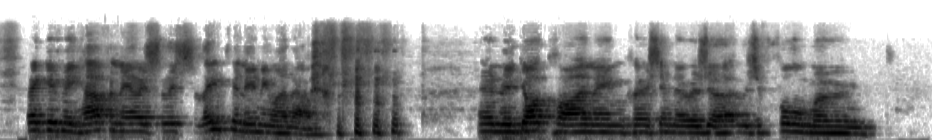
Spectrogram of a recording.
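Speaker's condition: Cerebral palsy; speech sounds affected by cerebral palsy

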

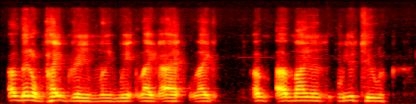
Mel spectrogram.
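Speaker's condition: Cerebral palsy; uses wheelchair for mobility

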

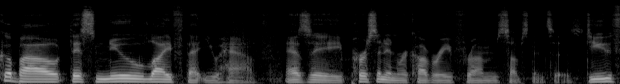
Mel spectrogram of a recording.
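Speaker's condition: No condition

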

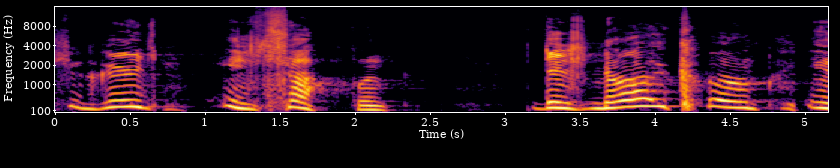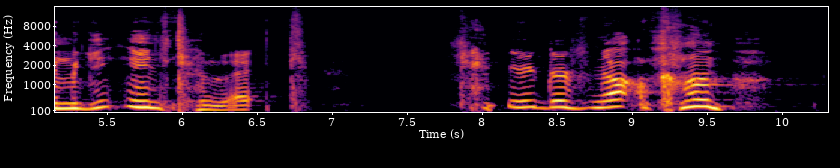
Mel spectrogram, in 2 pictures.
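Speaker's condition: Cerebral palsy

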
